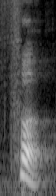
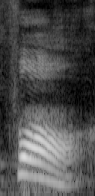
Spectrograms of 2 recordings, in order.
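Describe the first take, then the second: First: The vowel is reduced and quickly said. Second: The vowel is full and clearly pronounced. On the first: "the weak form is for" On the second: "The strong form is for"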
